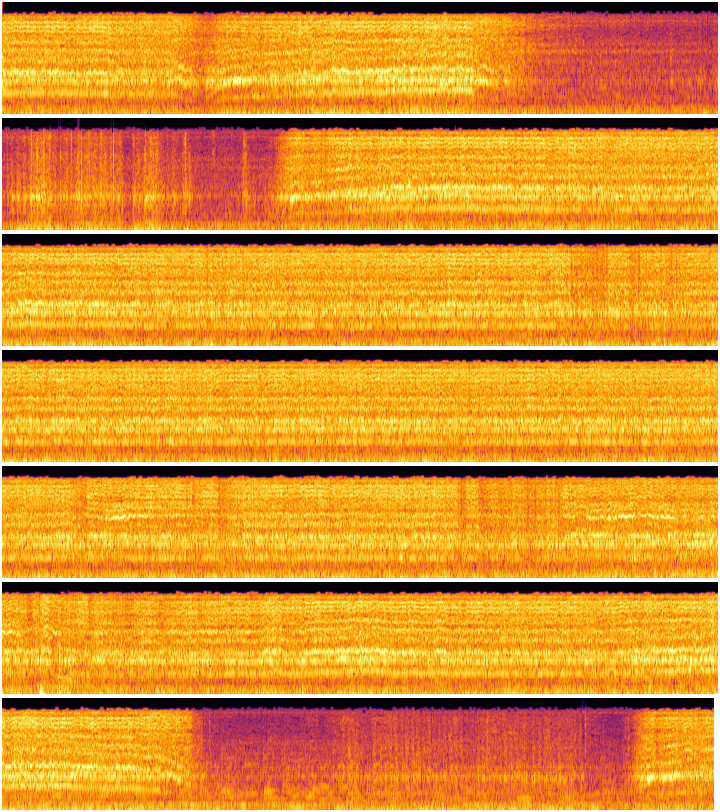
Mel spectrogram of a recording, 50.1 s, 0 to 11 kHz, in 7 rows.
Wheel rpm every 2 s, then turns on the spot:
140, 140, 60, 10, 20, 140, 160, 160, 160, 160, 160, 160, 160, 160, 160, 160, 160, 160, 160, 160, 160, 160, 60, 20, 50.
44-48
